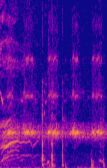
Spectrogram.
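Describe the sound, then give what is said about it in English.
Crickets chirping as a sound effect: a steady, high, shrill trill runs throughout, broken by a few short, louder bursts. “I'm going to put crickets over that just so you know.”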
